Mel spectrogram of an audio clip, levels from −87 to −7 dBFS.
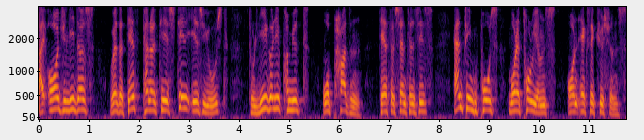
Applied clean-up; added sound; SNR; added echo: none; none; none; none.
